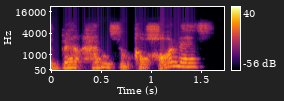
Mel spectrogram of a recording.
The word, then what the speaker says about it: cojones: Cojones, claro.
